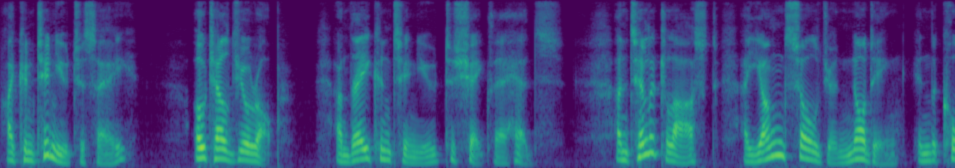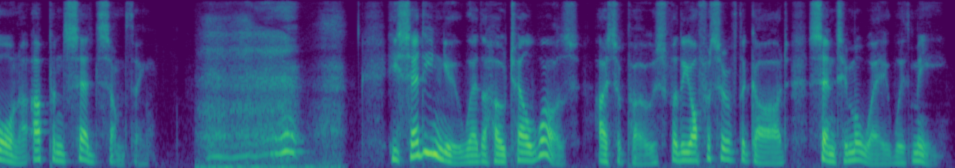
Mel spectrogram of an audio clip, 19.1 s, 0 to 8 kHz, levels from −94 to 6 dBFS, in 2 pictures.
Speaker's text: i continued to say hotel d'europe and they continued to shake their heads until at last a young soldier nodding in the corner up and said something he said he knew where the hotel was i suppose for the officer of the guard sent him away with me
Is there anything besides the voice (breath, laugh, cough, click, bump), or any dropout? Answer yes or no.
yes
